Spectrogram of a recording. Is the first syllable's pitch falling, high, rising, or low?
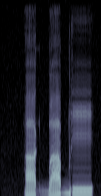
low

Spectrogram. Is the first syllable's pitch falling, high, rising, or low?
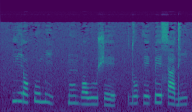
high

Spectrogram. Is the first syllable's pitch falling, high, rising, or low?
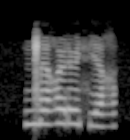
high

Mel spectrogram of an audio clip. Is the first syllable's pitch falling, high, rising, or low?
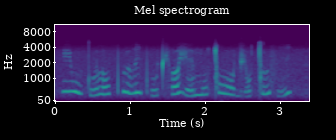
falling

